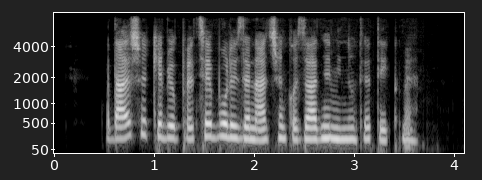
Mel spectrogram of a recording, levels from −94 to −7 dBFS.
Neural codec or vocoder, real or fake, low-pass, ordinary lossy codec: codec, 16 kHz in and 24 kHz out, 1.1 kbps, FireRedTTS-2 codec; fake; 7.2 kHz; none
